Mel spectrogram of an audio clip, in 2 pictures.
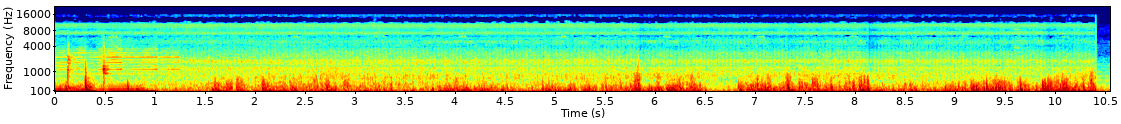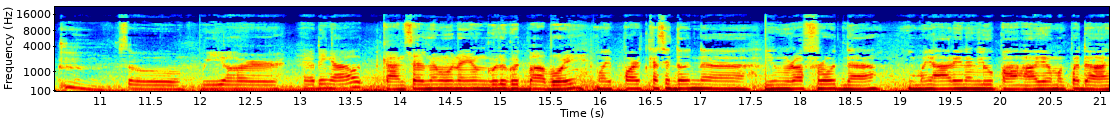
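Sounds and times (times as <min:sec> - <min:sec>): low uneven rumbling: 0:01.2 - 0:17.6.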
